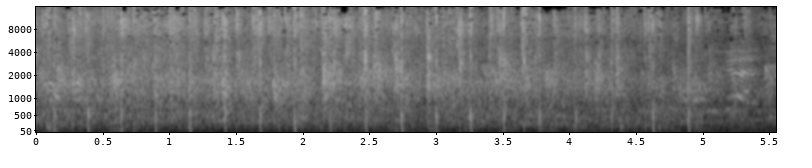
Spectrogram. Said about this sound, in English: Okay, so let's give our scientists a round of applause.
